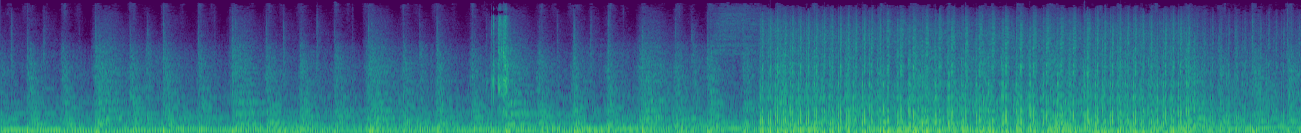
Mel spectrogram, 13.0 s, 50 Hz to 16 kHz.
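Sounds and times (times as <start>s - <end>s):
soundtrack music with low notes: 0.0s - 13.0s
automatic rifle gunfire: 4.9s - 5.3s, 7.6s - 13.0s.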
